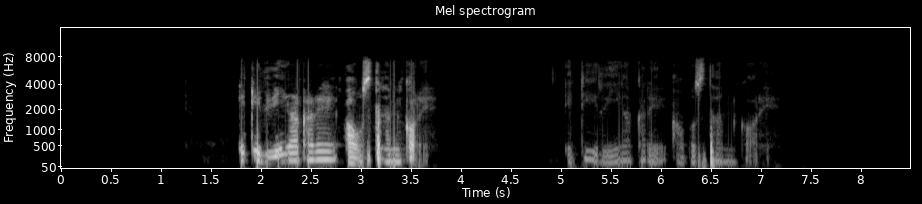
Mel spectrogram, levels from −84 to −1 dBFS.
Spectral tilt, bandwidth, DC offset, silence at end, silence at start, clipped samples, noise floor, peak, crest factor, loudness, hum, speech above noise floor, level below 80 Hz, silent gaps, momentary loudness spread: -5 dB/octave; 8 kHz; under 0.1%; 1.8 s; 1.8 s; under 0.1%; under -90 dBFS; -2 dBFS; 26 dB; -23 LUFS; none; over 65 dB; -52 dBFS; none; 24 LU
